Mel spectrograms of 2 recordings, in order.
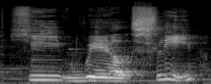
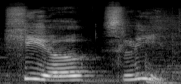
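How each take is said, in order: First: The word will is said in full. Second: The word will is contracted onto he. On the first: "instead of saying" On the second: "It can also be contracted, just to make it quicker and easier to say"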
